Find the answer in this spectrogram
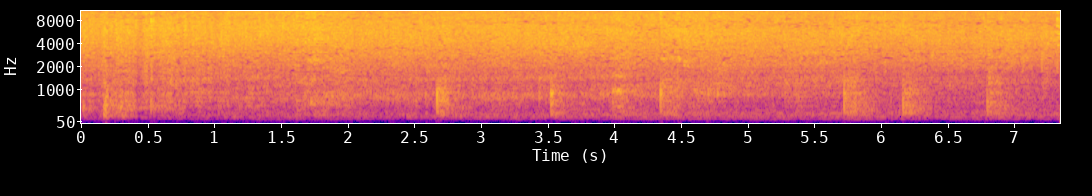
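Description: Drumstick pods with onion and toor dal frying in hot oil in a metal kadhai: a steady sizzle, with a metal spatula scraping and knocking against the pan several times as it stirs.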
